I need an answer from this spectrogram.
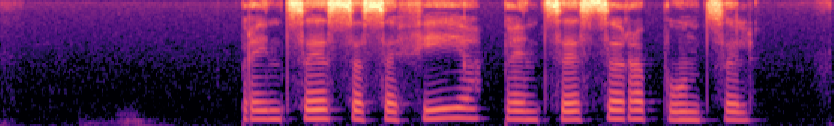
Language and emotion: Russian, neutral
